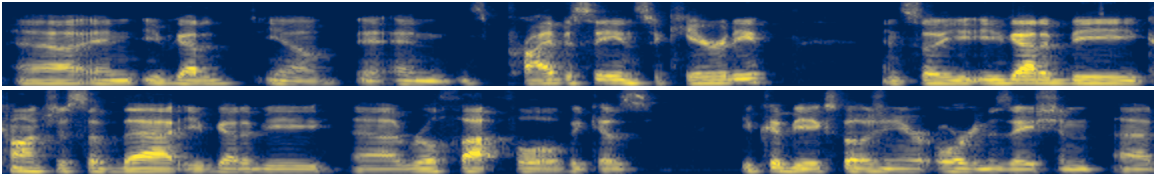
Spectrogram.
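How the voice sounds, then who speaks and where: A man's voice: lowish voice, pushed and bright. A man co-hosting a live workplace talk show, chatty and teasing, with frequent laughs. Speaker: podcast co-host. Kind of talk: casual live show chat.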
